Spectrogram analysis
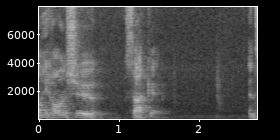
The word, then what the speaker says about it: sake: usually call me honshu sake and sometimes the pronunciation is a little different they will say saki japanese sake but maybe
